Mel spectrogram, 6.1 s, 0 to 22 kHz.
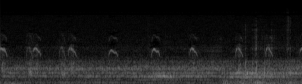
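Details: Peregrine falcon chick in its nest at Axel Tower, Netherlands, 14 April 2019 at 19:07: thin arched peeps repeat roughly every half second over steady low background rumble.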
